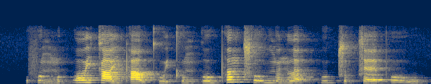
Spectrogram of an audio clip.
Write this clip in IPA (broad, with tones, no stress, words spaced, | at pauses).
fʊ˨˩ŋmʊ˨k̚ wɔː˧jkaː˨jpʰaː˨˩wkʷʰɐ˨˩j t̪ʰʊ˨˩ŋ ko˨wpʰɐ˥m t͡sʰo˧wŋɵ˨˧nlɐ˨˥t̚ ɪ˧k̚uː˧p̚ sʊ˨˥k̚sɛː˨˧ pʰo˨˥w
